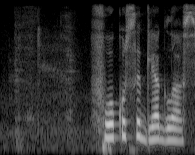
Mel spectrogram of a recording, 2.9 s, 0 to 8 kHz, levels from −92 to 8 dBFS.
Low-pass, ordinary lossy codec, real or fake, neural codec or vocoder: 7.2 kHz; none; real; none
